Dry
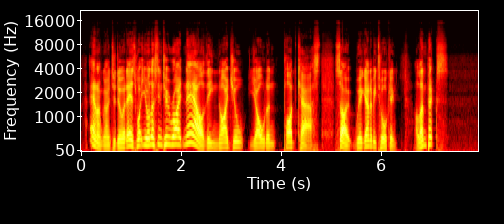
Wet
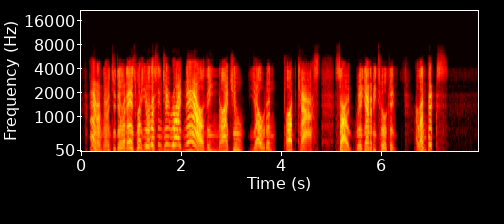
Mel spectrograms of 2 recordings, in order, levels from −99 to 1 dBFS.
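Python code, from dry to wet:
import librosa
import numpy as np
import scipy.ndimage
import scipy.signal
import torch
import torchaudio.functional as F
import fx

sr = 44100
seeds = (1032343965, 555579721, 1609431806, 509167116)

y = fx.cabinet(x, sr, low_hz=400.0, low_slope=12, high_hz=3900.0, hz=(400.0, 640.0, 1000.0, 1600.0, 2400.0, 3500.0), db=(-7, -5, -4, 5, -7, 6))
y = y * np.sin(2.0 * np.pi * 230.0 * np.arange(len(y)) / sr)
y = y * librosa.db_to_amplitude(-5.0)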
